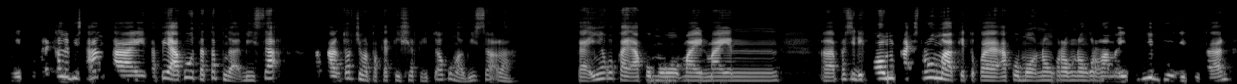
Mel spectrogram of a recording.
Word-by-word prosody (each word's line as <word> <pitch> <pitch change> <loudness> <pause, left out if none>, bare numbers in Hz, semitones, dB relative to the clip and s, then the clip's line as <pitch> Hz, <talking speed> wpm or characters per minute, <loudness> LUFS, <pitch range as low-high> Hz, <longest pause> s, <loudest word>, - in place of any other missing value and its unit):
Gitu, 180 - -11
mereka 240 +10 -7
lebih 295 -4 -6
santai 215 -11 +5
tapi, 240 +11 -8
aku 215 +10 +8
tetep 300 0 -5
gak 185 - -5
bisa 195 +10 +2 0.4
ke 210 - -11
kantor 265 +9 +2
cuma 240 -6 -5
pake 185 +1 -9
t-shirt 195 0 -11
itu - - -31
aku 240 +3 -12
gak - - -11
bisalah. 190 +3 -9 0.7
Kayaknya 175 +8 -2
kok 280 - -10
kayak 180 -2 +4
aku 195 - -9
mau 180 0 -3
main-main, 180 0 +2 0.8
eee, 175 -1 +1
apa - - -21
sih 240 - -6
di - - -6
kompleks 275 -2 +3
rumah 295 -8 +7
gitu, 200 - -7
kayak 180 -2 +4
aku 205 - -8
mau 185 - -3
nongkrong-nongkrong 195 0 -4
sama 190 0 -3
ibu-ibu 230 +1 -6
gitu 350 -1 -11
kan, 160 - +1
200 Hz, 190 wpm, -22 LUFS, 185-255 Hz, 0.8 s, aku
